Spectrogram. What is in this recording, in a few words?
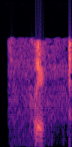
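Police Patrol Dispatch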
